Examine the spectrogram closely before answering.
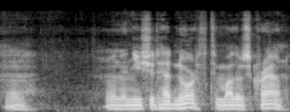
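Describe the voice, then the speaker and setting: A solemn warrior, very low voice, earnest; game cutscene. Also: male voice, little pitch movement, moderate pace. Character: grave young warrior guarding a gate. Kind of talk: video game cutscene acting.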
